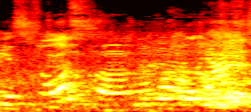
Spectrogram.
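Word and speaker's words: histos: हिस्टोस, मैं क्या प्रोनाउंस कर रही हूँ, हिस्टोस और लोगोस।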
